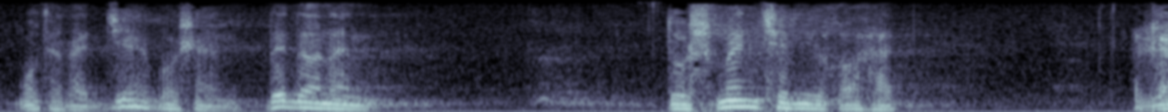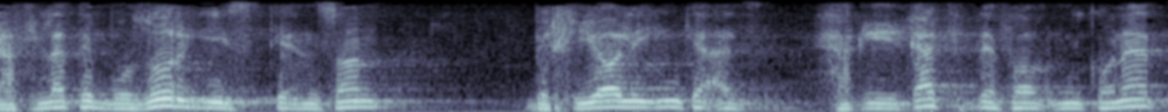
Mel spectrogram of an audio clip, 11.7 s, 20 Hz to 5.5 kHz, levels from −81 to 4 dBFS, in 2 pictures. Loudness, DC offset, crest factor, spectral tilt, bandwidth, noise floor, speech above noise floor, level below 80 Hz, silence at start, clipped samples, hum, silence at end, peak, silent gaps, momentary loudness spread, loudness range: -17 LUFS; 1%; 16 dB; -8.5 dB/octave; 5.4 kHz; -49 dBFS; 33 dB; -40 dBFS; 0.1 s; under 0.1%; none; 0 s; 0 dBFS; none; 13 LU; 5 LU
